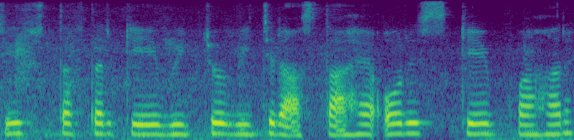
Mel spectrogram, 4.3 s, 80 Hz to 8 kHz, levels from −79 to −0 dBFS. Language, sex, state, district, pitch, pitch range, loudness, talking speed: Hindi, male, Chandigarh, Chandigarh, 210 Hz, 205-220 Hz, -16 LUFS, 140 wpm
